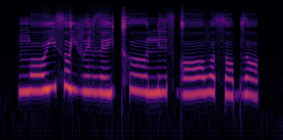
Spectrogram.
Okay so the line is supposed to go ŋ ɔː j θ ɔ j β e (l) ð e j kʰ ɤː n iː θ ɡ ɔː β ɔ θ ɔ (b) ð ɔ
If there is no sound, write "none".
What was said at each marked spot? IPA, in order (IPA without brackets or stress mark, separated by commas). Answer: l, b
